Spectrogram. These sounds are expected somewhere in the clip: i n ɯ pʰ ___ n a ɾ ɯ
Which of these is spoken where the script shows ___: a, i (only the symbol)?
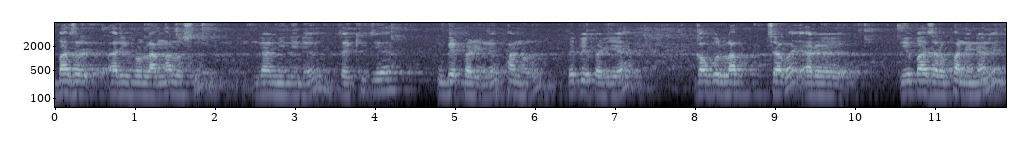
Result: a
